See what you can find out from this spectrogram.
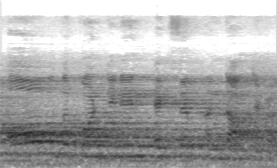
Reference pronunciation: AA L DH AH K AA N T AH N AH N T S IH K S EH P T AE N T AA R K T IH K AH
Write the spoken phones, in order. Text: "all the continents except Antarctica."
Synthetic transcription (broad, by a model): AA L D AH K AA N T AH N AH N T IH K S EH P T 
